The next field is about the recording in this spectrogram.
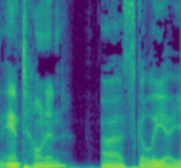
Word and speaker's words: Antonin Scalia: Antonin? – Scalia, yeah. Antonin Scalia.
